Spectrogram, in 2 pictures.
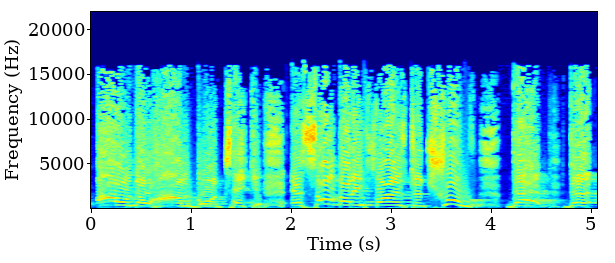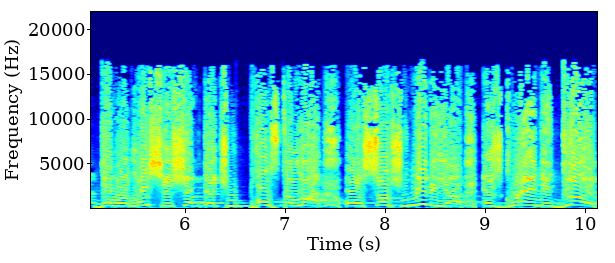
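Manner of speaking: high, shouted panic of someone hiding; anguished hiding person. Acted. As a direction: cry out as someone terrified of being found out. Imagined person fearing exposure.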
